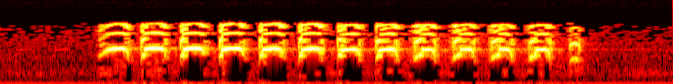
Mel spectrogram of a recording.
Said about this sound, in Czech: Poslechněme si proto pro srovnání obě žluny. Nejdříve pokřik žluny zelené.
